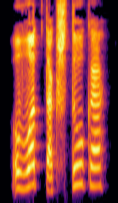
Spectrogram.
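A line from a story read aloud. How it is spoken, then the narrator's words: Merry laughter. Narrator (Russian): весело расхохотался Мартын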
